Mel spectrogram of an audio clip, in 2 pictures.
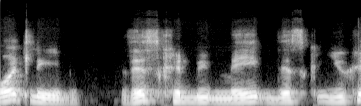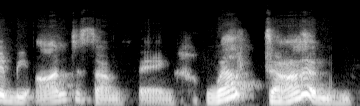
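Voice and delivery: condescending, patronising, talking-down tone. Player character praising a fellow character's idea, very condescending. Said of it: "I say very condescendingly".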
